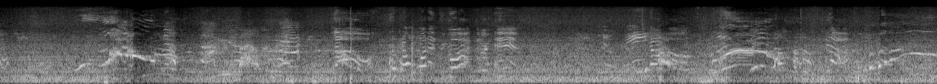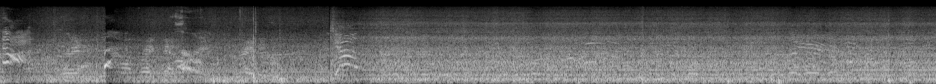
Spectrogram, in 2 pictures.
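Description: Children thump and bounce on an inflatable.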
